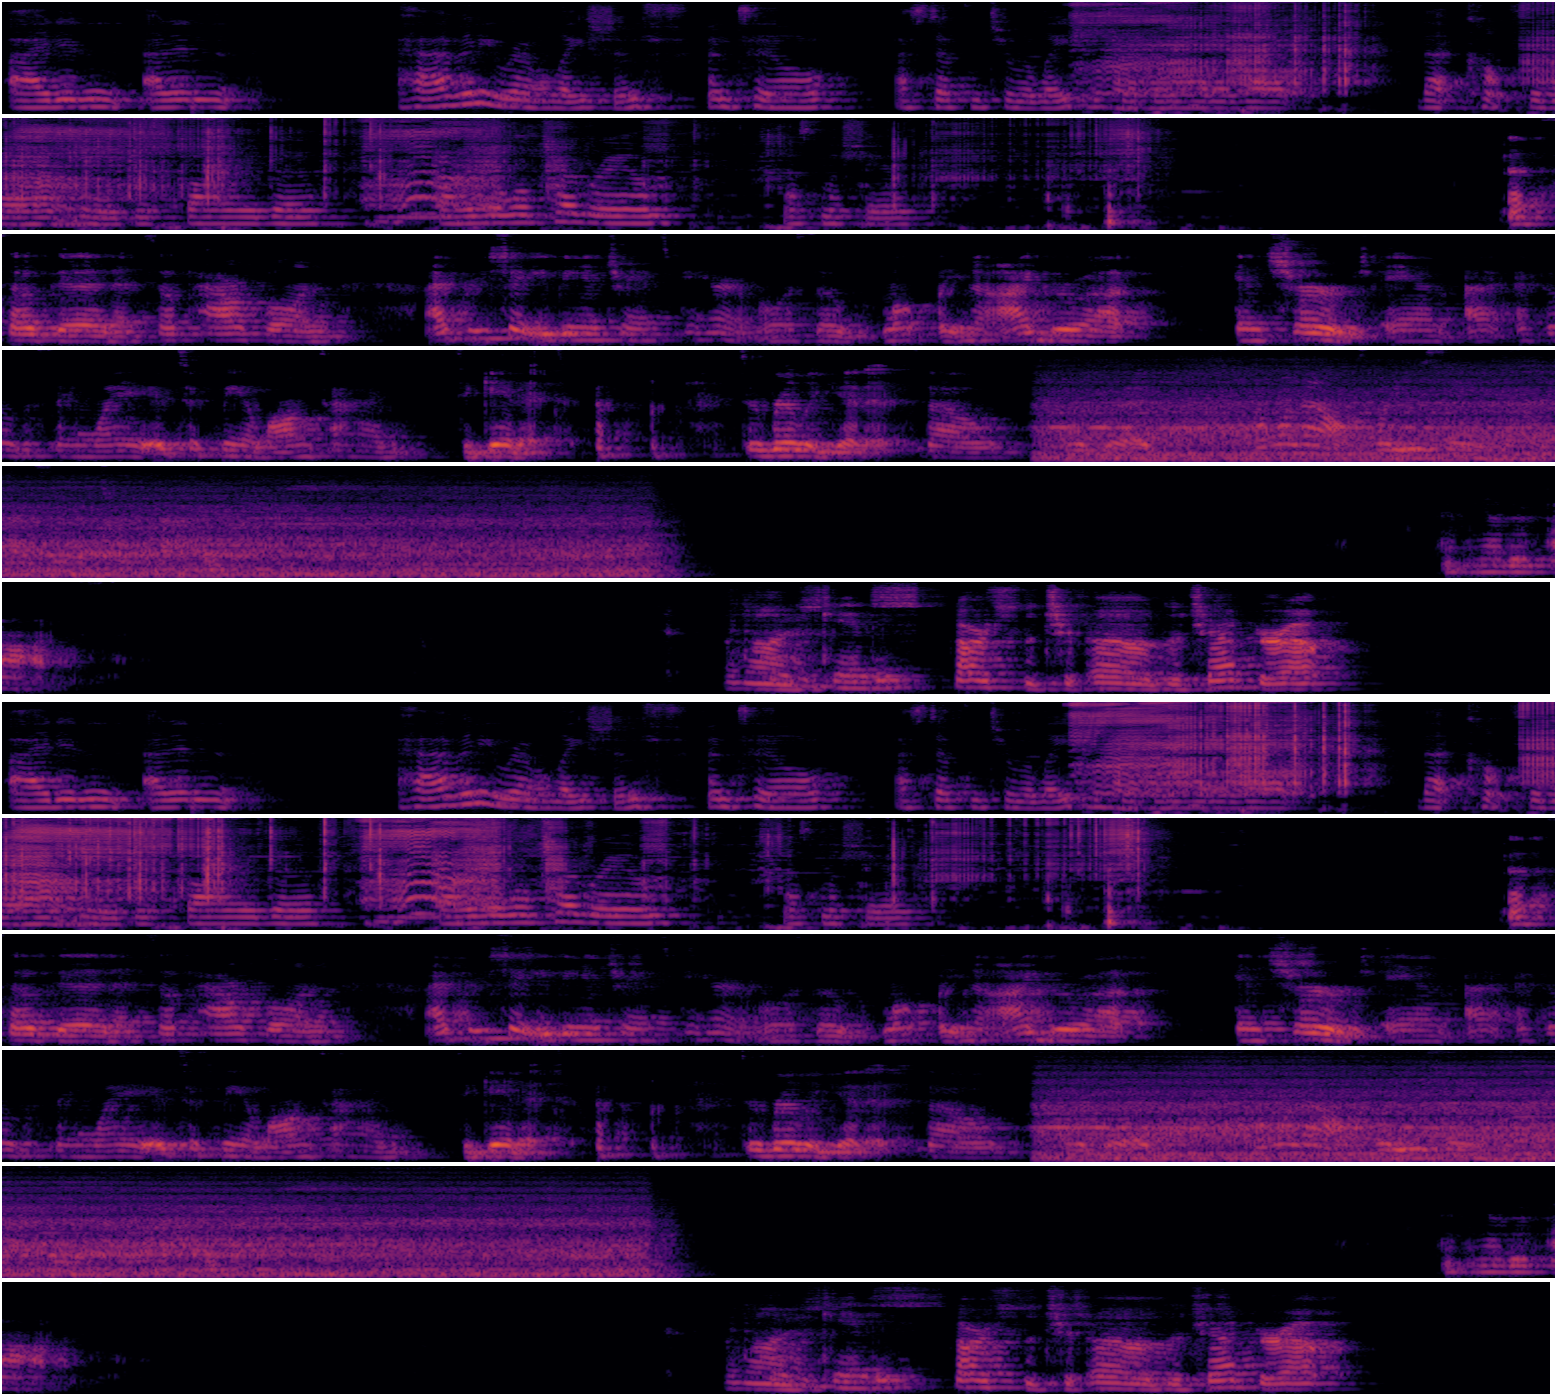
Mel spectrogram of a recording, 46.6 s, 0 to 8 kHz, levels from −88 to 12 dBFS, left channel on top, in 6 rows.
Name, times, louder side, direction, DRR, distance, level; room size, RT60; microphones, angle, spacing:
voice 1, 0.0-1.3 2.0-4.1 4.5-6.5 7.1-9.4 9.9-11.1 11.7-12.3, equal, 5° left, 1 dB, 2.1 m, -47 dB
Squeak, 5.3-6.8 7.6-11.3 11.6-13.5, right 7 dB, 55° right, 1.0 m, -42 dB
voice 2, 15.3-17.2 17.6-21.2 21.7-25.3 25.6-26.3 26.7-28.3 28.6-29.1 29.5-32.2 38.2-39.1 42.6-43.4, left 1 dB, 35° left, 5 dB, 4.4 m, -41 dB
sound 1, 28.4-34.3, right 1 dB, 30° right, 3.8 m, -44 dB
sound 2, 28.4-32.2, right 1 dB, 85° right, 3.8 m, -51 dB
voice 3, 42.4-42.8 43.2-45.4, left 3 dB, 70° left, 3 dB, 3.3 m, -39 dB
25.0 x 17.5 x 2.8 m, 0.40 s
head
